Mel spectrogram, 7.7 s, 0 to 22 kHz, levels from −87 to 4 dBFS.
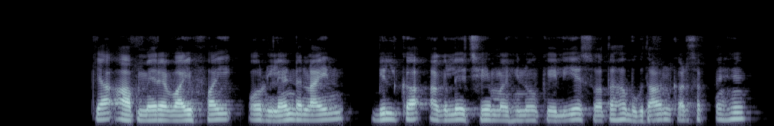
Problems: none marked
